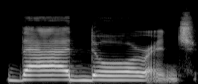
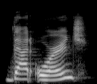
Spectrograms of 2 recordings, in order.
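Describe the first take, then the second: First: The linking consonant sounds like a D. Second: The linking consonant sounds like a T. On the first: "It's T versus D" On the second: "It's T versus D"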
